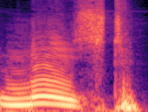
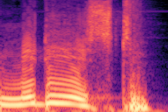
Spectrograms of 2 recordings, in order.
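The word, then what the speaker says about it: midst: এবার অপশান দেখি, অপশানে বলেছে মিস্ট, উচ্চারণটা বলবে না কিন্তু আবার মিডিস্ট, মিডিস্ট নয় মিস্ট, ডিটাকে তুমি একটু সাইলেন্ট করে দাও, একটু কম উচ্চারণ করো, মিস্ট, মিস্ট, মিস্ট মানে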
